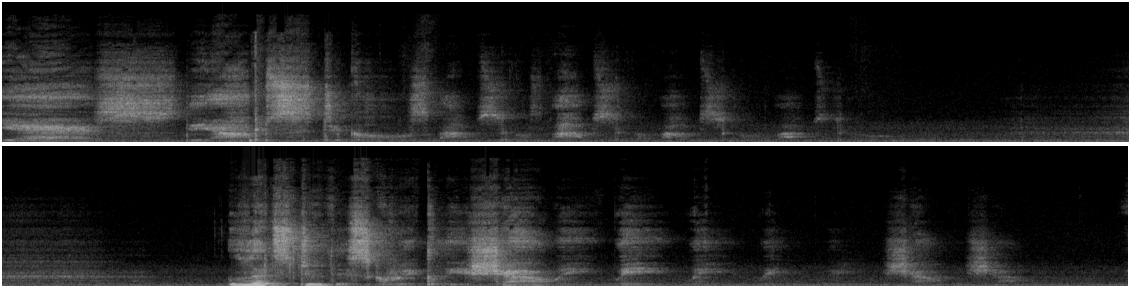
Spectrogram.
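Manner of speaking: whispered voice, faintly echoing. A game master voices a tiefling speaking inside the players' heads, echoing telepathic voice. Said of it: "And it just echoes almost".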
